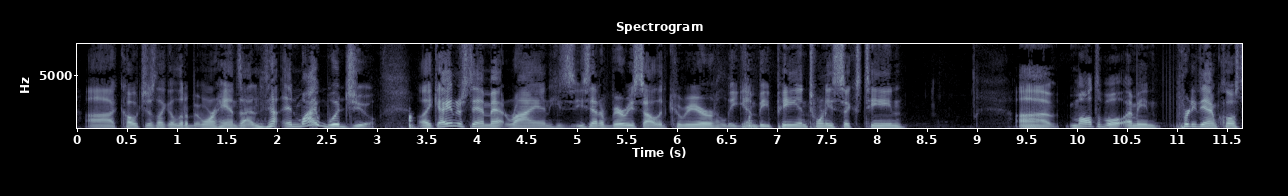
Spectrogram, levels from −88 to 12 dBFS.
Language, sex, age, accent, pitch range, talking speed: English, male, 30-49, American, 120-160 Hz, 185 wpm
